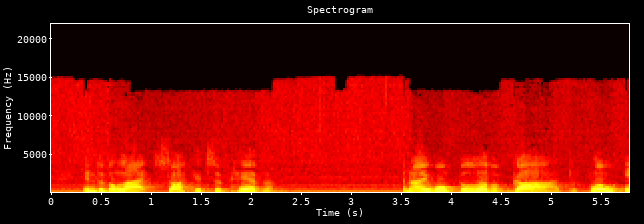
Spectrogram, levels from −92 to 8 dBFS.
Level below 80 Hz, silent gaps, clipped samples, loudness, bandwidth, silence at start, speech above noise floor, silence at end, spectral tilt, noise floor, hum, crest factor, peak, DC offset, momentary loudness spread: -52 dBFS; none; under 0.1%; -18 LUFS; 15.5 kHz; 0 s; 20 dB; 0 s; -7 dB/octave; -37 dBFS; none; 16 dB; -2 dBFS; 0.8%; 21 LU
